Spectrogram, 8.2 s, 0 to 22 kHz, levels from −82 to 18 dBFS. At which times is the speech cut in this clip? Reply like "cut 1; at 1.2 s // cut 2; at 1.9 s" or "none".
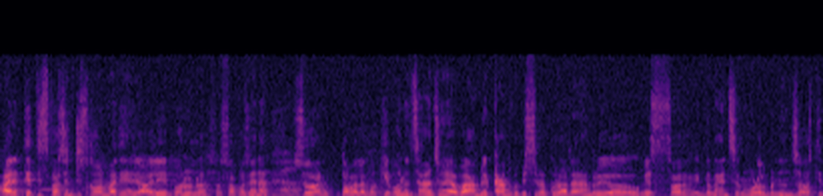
none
